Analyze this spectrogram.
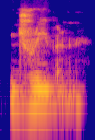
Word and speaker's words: driven: Pero si te das cuenta, cambia un poquito la pronunciación. No es drive, it is driven.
